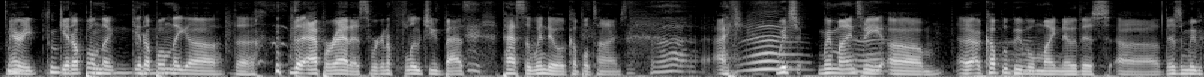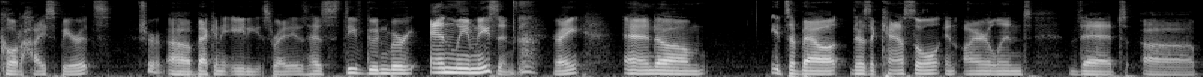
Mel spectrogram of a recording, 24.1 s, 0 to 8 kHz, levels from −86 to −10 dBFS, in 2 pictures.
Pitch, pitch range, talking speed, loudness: 130 Hz, 115-150 Hz, 170 wpm, -23 LUFS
